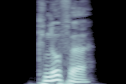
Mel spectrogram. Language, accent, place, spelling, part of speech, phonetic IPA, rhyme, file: German, Germany, Berlin, knuffe, verb, [ˈknʊfə], -ʊfə, De-knuffe.ogg
- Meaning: inflection of knuffen: 1. first-person singular present 2. first/third-person singular subjunctive I 3. singular imperative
